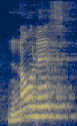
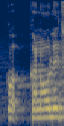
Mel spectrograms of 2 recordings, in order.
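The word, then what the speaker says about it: knowledge: नॉलेज, क्योंकि के silent होता है। कनॉलेज कुछ लोग पढ़ते हैं, जो कि गलत साउंड है।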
